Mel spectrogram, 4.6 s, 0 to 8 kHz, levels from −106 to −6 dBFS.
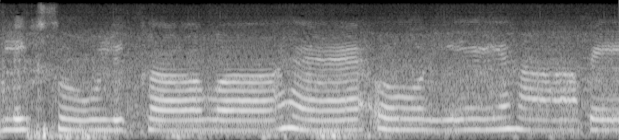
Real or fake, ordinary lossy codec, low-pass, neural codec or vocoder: fake; none; 7.2 kHz; codec, 16 kHz in and 24 kHz out, 2.2 kbps, FireRedTTS-2 codec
